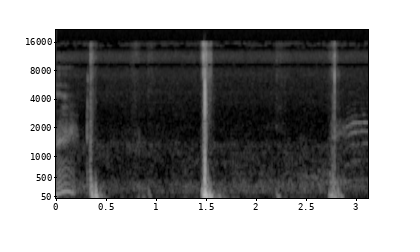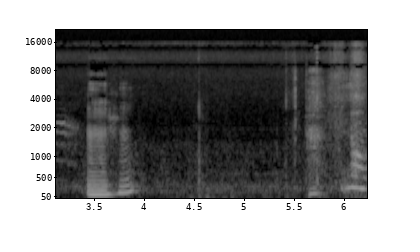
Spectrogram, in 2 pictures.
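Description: A loud male house cat meows several times at close range, the meows coming in scattered bursts between quieter pauses, with a few soft thumps and rustles around them.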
